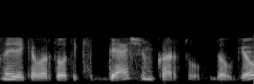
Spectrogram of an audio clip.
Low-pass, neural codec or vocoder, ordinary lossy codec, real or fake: 3.6 kHz; none; MP3, 24 kbps; real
